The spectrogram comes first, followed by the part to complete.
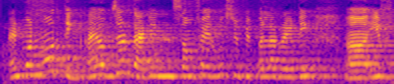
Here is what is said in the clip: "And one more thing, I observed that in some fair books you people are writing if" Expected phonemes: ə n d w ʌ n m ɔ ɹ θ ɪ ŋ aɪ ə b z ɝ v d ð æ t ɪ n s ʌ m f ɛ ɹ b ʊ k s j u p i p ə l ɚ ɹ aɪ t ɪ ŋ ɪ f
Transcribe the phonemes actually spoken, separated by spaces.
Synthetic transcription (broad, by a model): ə n d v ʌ n m ɔ ɹ t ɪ ŋ aɪ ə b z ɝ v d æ t ɪ n s ʌ m f ɛ ɹ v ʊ s j u p i p ə l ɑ ɹ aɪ t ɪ ŋ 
